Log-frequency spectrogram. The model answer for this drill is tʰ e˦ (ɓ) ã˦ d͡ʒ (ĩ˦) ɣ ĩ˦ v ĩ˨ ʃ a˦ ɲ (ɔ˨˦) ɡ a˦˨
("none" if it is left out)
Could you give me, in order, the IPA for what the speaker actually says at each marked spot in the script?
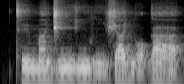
m, ĩ˦, ɔ˨˦

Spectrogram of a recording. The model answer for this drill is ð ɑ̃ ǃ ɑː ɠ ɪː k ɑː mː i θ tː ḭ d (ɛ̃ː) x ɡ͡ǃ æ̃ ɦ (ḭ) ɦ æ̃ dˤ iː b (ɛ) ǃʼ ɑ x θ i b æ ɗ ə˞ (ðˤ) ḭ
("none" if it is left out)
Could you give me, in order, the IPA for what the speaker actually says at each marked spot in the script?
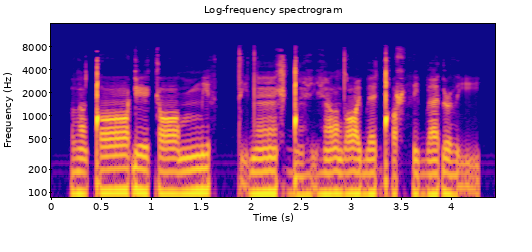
ɛ̃ː, ḭ, ɛ, ð

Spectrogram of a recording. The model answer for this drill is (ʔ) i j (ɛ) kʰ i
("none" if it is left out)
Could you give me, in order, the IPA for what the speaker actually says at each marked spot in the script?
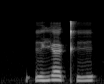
ʔ, ɛ

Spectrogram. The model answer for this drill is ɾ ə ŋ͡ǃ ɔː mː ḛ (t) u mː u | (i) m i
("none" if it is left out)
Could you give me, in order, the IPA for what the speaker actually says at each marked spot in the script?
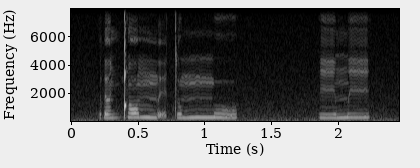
t, i

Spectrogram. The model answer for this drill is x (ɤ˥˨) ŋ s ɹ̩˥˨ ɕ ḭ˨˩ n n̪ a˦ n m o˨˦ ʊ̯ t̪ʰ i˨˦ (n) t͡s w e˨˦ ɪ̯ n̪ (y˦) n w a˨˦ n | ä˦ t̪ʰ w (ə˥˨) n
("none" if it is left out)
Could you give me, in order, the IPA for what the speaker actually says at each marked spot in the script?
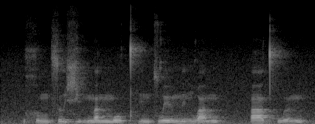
ɤ˦, n, i˦, ə˨˦

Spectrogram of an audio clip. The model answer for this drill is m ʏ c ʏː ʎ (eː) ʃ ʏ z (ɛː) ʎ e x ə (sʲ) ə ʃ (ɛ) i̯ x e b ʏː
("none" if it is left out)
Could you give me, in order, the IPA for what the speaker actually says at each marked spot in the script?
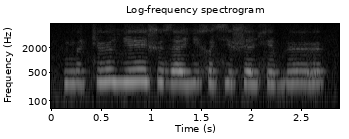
eː, ɛː, sʲ, ɛ

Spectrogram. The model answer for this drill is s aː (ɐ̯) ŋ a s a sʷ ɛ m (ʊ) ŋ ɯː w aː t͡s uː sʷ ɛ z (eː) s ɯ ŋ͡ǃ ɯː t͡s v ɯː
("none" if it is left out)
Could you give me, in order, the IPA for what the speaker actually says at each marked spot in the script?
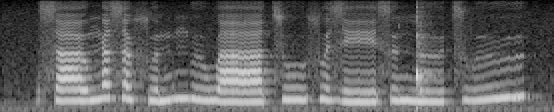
o̯, u, eː

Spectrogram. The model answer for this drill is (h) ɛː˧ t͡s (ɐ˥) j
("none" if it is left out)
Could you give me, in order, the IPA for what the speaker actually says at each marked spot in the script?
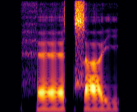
h, ɐ˧

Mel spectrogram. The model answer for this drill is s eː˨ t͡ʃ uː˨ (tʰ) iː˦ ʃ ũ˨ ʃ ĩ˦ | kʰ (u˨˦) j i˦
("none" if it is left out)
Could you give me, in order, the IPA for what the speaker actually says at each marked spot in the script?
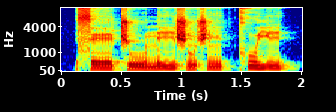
n, u˦

